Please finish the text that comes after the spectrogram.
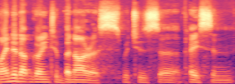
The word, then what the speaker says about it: Banaras: So I ended up going to Banaras, which is a place in India, sometimes pronounced as Vanaras, which is a place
